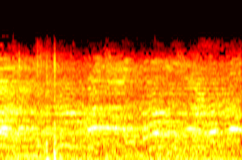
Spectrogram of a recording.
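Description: A single heavy thud about half a second in, a wrestler's body slamming onto a foam wrestling mat in a takedown, over the steady hubbub of voices in a large tournament hall.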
